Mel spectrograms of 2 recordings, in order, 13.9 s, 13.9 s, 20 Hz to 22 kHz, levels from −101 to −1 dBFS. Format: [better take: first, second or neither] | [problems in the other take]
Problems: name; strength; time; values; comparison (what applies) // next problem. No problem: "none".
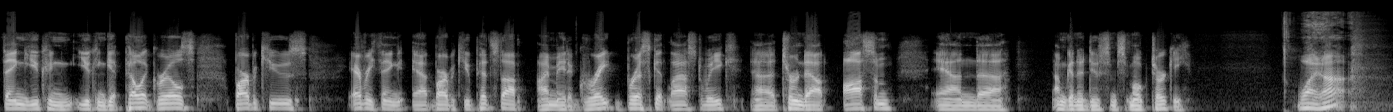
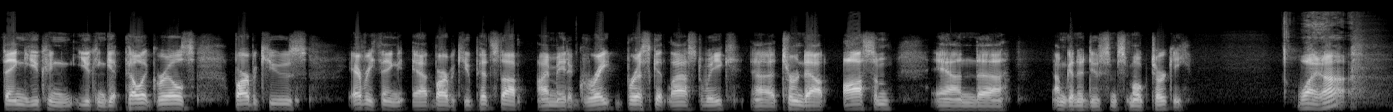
first | thin; very; fading below 450 Hz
